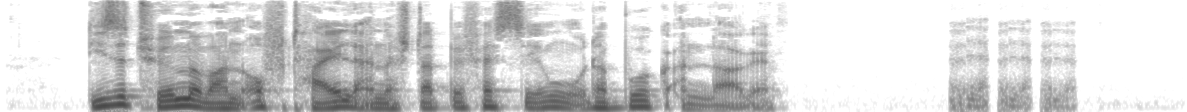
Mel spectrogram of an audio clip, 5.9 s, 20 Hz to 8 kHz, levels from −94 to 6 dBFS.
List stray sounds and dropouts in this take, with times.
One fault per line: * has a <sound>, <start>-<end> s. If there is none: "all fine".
* has a laugh, 4.8-5.4 s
